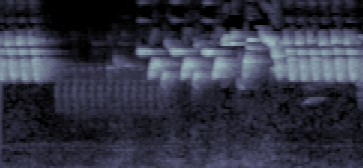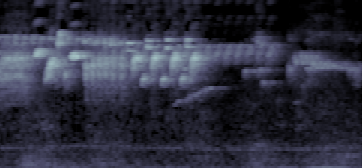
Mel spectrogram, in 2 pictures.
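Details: Evening song of a wild European goldfinch from a pair whose female incubates eggs: quick ringing twitters, a buzzy rattling passage, then a long sustained stream of jingling high notes fading near the end.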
